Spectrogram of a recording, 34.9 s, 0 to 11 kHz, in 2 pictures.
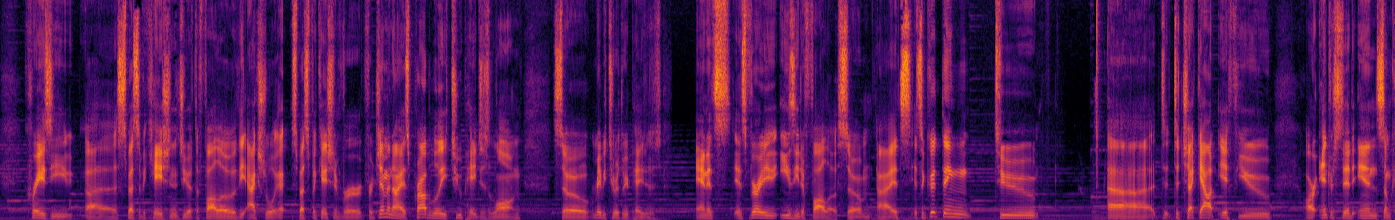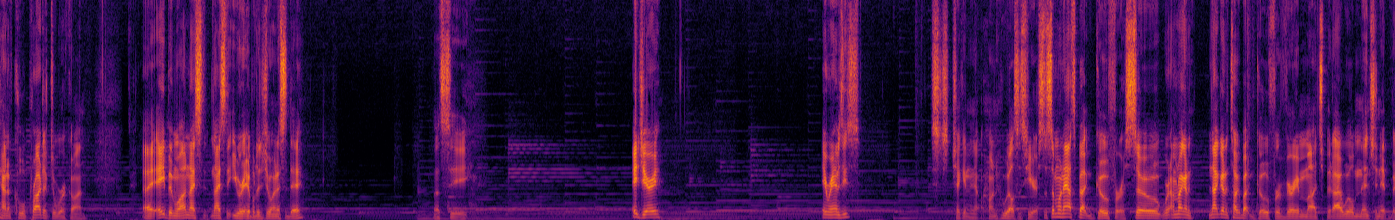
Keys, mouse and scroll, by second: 26.0 click, 28.9 Escape, 31.5 j, 32.1 Home, 32.5 j, 33.0 Tab.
